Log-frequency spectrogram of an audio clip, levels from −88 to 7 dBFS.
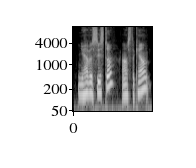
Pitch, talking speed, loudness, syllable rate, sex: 175 Hz, 265 wpm, -17 LUFS, 7.1 syllables/s, male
